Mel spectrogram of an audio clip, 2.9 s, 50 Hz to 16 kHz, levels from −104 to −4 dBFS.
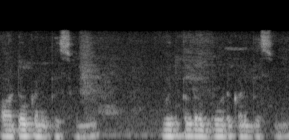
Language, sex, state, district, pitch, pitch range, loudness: Telugu, male, Andhra Pradesh, Srikakulam, 120 Hz, 115-125 Hz, -35 LUFS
